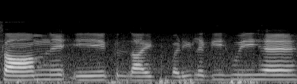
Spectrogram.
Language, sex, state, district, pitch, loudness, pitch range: Hindi, female, Punjab, Kapurthala, 205 Hz, -20 LUFS, 195-220 Hz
